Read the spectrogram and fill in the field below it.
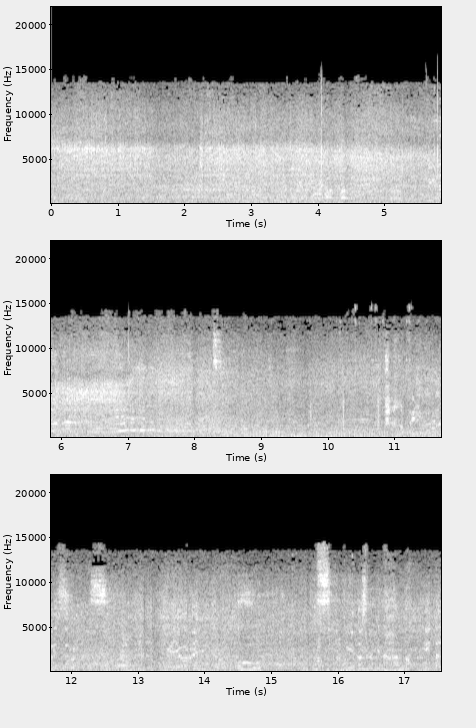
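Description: A car engine hums steadily as the car drives.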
